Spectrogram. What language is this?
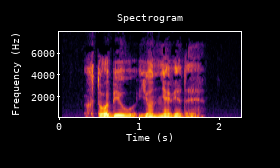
Belarusian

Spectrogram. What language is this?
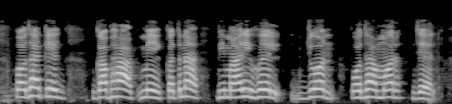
Chhattisgarhi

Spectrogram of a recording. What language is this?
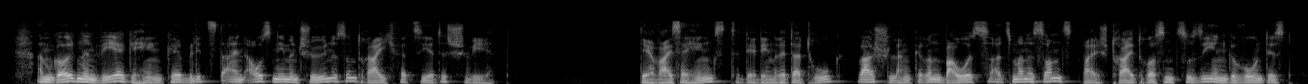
German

